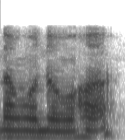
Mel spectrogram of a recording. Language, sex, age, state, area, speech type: Sanskrit, male, 18-30, Bihar, rural, conversation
